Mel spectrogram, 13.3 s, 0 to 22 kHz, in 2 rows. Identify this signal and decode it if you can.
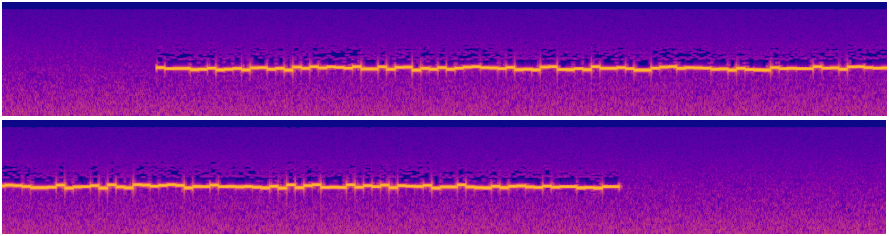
Multi-tone FSK (Olivia or MFSK type), about 250 Hz wide, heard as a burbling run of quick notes, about 15.625 baud.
